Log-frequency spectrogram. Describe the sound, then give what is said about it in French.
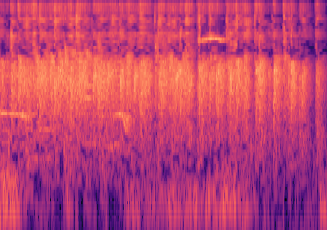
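A church audience claps and acclaims Jesus during worship, with voices mixed into the applause. The sound is loud and sustained, thinning briefly toward the end. “Il est bon, Jésus de Nazareth. Acclamons peut-être fort pour nous.”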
